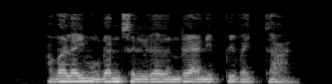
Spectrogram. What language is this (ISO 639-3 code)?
tam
